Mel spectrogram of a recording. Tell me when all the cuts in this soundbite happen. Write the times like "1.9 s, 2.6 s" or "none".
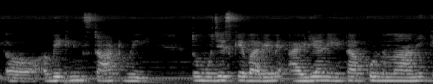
none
